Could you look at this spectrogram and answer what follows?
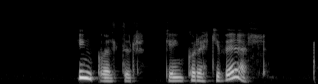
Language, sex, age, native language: Icelandic, female, 50-59, Icelandic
